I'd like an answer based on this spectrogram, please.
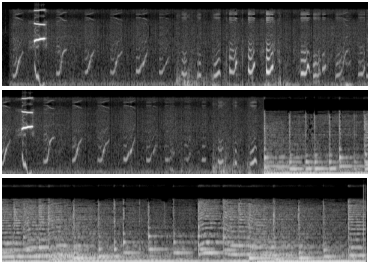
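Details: Guinea pig calling in a series of short rising squeaky whistles, repeated several times a second for about eight seconds, followed by loud music that covers the rest.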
